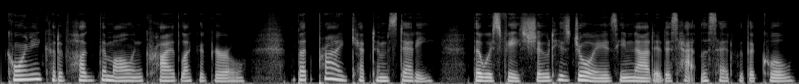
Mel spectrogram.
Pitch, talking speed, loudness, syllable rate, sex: 175 Hz, 235 wpm, -20 LUFS, 5.4 syllables/s, female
